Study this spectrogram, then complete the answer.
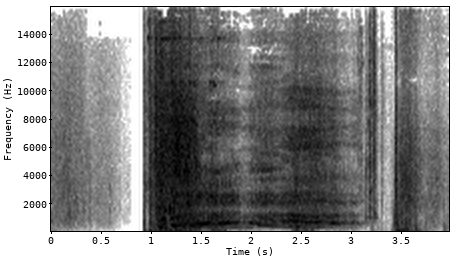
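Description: A gun fires loud, booming shots.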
